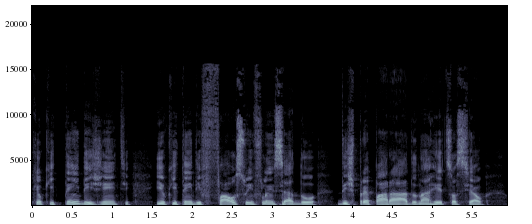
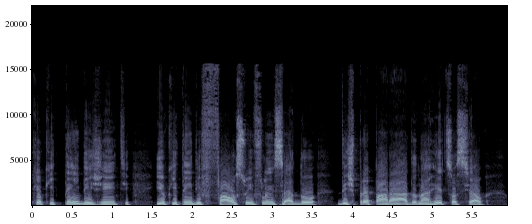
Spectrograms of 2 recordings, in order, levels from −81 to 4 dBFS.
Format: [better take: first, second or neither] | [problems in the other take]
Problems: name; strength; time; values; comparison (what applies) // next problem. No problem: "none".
first | distortion; slight; 10 dB below the speech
